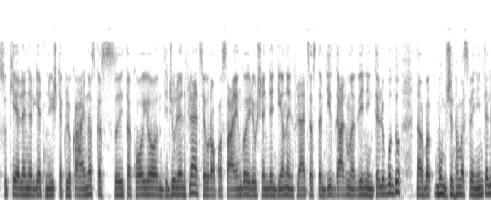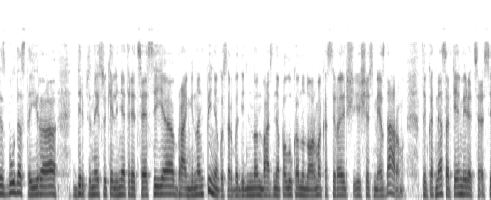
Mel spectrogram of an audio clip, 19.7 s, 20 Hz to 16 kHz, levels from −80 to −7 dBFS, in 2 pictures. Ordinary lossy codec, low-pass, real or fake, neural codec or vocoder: Opus, 24 kbps; 7.2 kHz; fake; codec, 16 kHz, 8 kbps, FreqCodec, larger model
